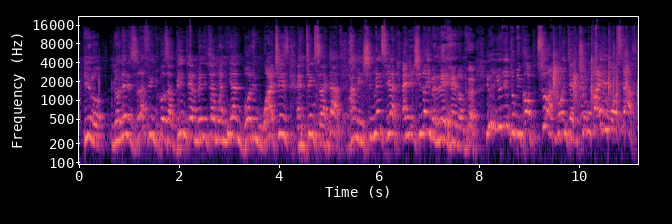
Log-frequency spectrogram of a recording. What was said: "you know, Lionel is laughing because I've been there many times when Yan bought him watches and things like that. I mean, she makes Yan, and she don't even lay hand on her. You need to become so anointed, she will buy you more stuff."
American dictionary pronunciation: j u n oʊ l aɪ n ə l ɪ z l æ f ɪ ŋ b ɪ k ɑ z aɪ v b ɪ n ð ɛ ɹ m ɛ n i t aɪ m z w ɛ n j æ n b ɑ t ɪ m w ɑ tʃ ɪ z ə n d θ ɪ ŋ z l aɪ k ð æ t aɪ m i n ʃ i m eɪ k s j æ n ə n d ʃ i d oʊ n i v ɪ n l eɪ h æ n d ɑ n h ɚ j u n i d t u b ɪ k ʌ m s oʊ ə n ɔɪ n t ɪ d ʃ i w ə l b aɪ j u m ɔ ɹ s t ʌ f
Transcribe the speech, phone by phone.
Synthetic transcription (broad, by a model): j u n oʊ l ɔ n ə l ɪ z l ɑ f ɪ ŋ b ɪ k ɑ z aɪ v b ɪ n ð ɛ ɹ m ɛ n i t aɪ m w ɛ n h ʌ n b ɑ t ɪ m w ɑ tʃ ɪ z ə n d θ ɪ ŋ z l aɪ k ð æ t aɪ m i n ʃ i m eɪ k s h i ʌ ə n ʃ i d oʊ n i v ɪ n l eɪ h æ n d ɑ n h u j u n i d t u b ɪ k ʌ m s oʊ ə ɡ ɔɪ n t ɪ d ʃ i w ə l b aɪ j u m ɔ s t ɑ f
